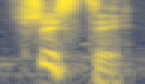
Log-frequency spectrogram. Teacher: should sound like V in Wódka, but it seems to soften up to an F.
